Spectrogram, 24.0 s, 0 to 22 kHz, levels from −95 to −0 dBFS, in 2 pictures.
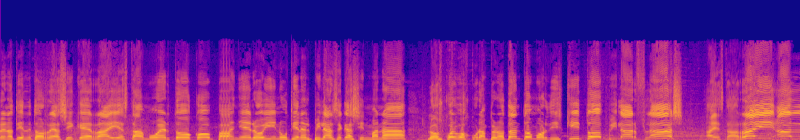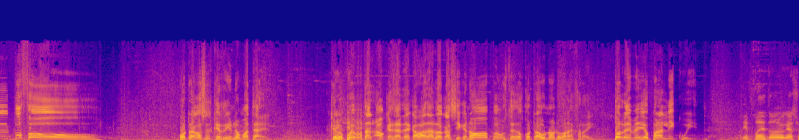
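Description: At 3.34 s a repeated buffer occurs: one block of about 46 ms, consistent with a 2048-sample buffer, plays three times in a row with a hard join at each restart. This stutter runs to 3.44 s and costs roughly a tenth of a second of audio. At 17.37 s the same fault recurs more briefly, the block sounding twice and about 50 ms going missing. Both point to fresh data reaching the output too late.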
